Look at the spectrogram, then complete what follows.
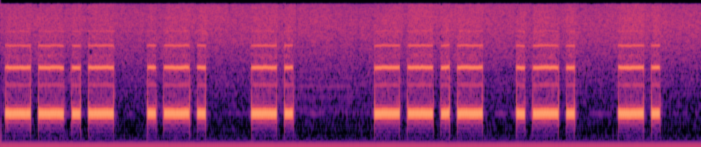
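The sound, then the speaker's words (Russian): Steady mid-pitched radio telegraph Morse code beeps, loud and clear, keyed out in short and long pulses sending the three-letter Q-code QRN, signalling atmospheric interference, the same sequence sent twice with no voices. “А если мешают помехи от атмосферные помехи, то тогда нужно передать QRN Николай в конце.”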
